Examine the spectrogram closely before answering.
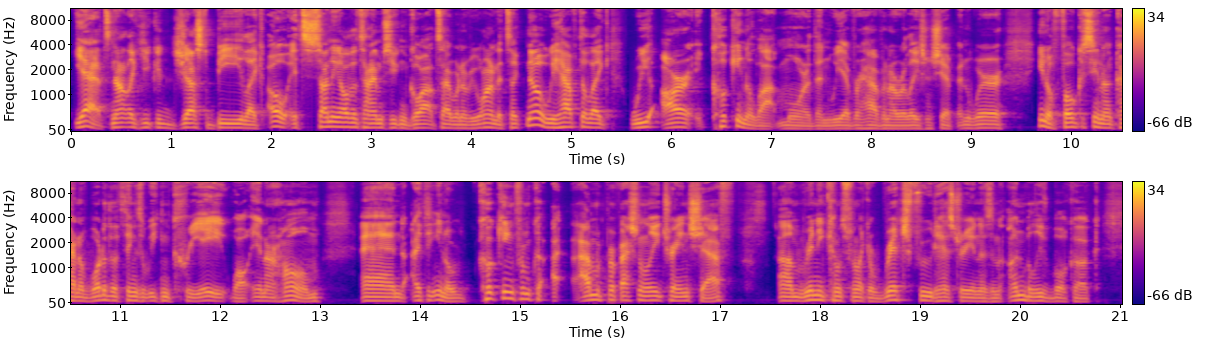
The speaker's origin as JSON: {"language": "English", "region": "Colorado", "country": "United States", "moved": "yes", "lives_now": "Portland, United States", "said": "I'm from Colorado."}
